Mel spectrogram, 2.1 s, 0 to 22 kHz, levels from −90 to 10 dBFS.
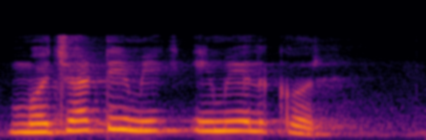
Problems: none marked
